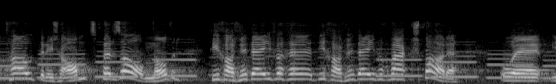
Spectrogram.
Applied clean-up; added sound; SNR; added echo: none; Wind instrument, woodwind instrument; 13 dB; none.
